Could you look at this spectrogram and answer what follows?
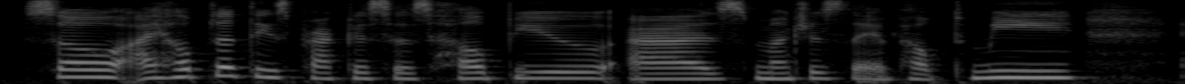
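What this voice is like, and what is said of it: Speaks very fast. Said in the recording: “sorry for talking so fast ... I start speeding through things”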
